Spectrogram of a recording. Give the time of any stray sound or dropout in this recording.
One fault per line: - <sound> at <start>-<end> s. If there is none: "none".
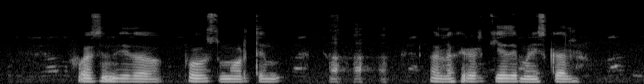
- laugh at 3.2-3.9 s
